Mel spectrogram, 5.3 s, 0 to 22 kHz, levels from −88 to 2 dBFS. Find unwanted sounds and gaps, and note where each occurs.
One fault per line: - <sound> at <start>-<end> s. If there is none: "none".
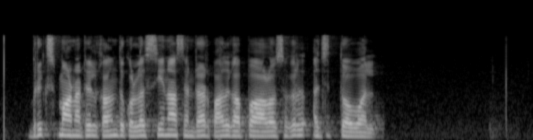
none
